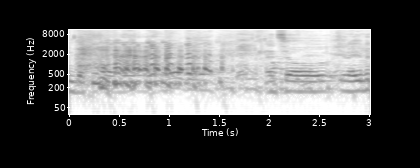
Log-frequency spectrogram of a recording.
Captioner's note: laughing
